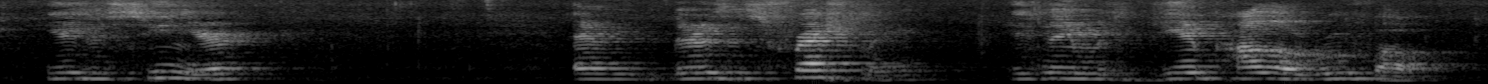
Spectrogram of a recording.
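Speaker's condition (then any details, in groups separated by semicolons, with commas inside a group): Cerebral palsy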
